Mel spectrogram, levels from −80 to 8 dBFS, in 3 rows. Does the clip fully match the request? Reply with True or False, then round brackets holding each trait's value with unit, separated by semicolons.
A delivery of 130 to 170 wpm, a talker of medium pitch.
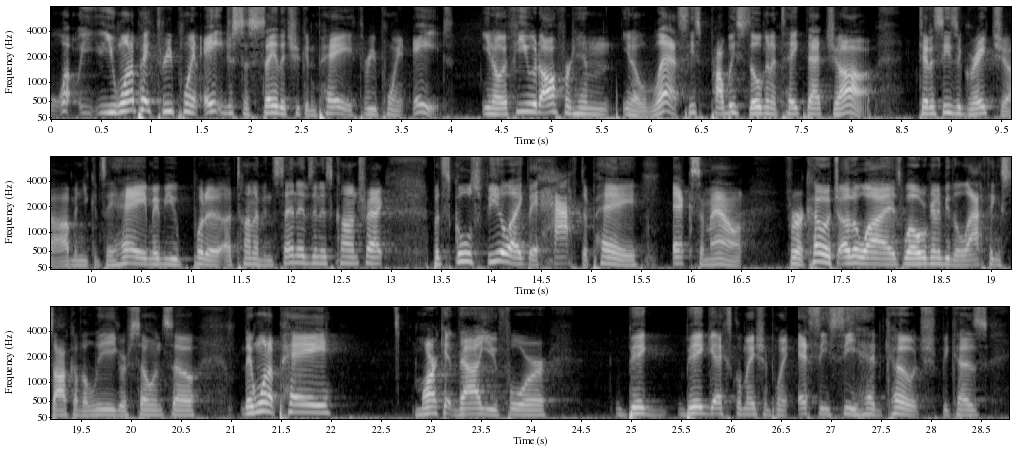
False (200 wpm; 150 Hz)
